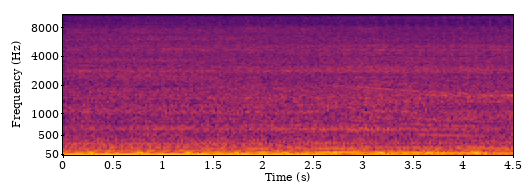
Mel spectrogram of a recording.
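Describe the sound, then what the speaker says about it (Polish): A 1.8 Turbo car engine idles at raised revs while warming up after a cold start, a loud, steady, close-up drone with a continuous low rumble and no voices. "Kurka odpaliła, może być trochę głośno, bo ma podniesione obroty, bo się grzeje."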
